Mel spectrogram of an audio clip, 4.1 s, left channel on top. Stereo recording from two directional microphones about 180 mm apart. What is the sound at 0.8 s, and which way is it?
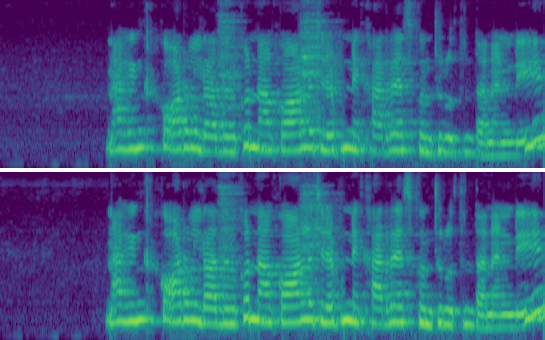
Speech, 50° right (ahead or behind).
